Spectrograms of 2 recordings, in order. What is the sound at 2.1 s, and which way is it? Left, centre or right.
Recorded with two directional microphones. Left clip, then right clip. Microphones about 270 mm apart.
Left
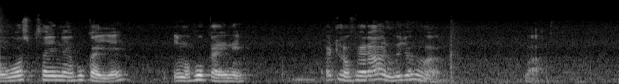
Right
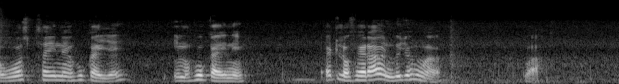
Speech, right.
